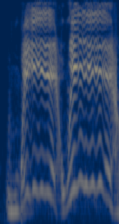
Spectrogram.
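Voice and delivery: imitating a newborn's cry, rising high on the second wah; a quick mock baby wah-wah; baby's wail. Nurse mimics the newborn's first cry for the audience, a high mock wail.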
